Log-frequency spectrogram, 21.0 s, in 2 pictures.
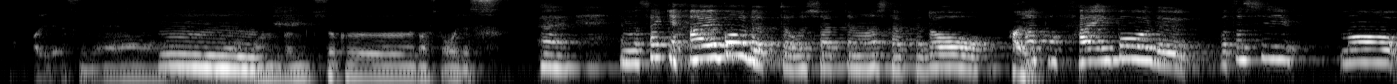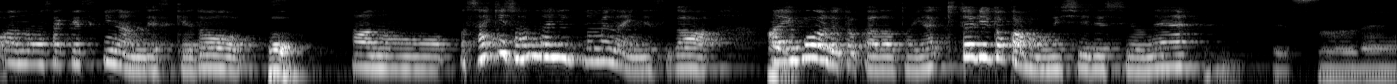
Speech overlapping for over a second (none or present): none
